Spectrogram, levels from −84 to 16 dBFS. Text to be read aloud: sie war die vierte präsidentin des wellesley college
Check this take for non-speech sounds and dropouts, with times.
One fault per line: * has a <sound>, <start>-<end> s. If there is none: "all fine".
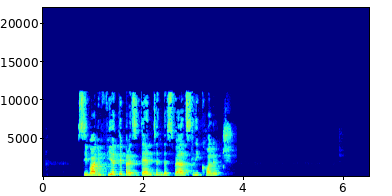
all fine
